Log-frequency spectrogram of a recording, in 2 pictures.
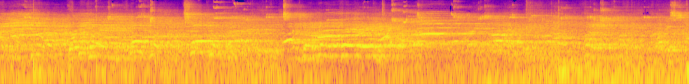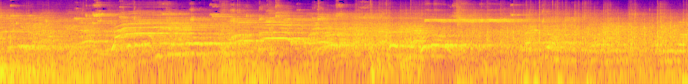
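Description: Basketball being dribbled on a hardwood gym floor during live play, with players and spectators calling out over one another in an echoing gymnasium.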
